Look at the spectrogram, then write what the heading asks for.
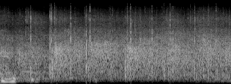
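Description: An audience claps steadily, a dense crackle of many hands with a few louder individual claps standing out, sustained at an even level for a couple of seconds.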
